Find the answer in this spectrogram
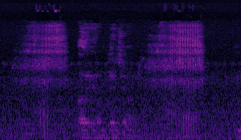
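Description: A Boston terrier snores in rough, breathy bursts about every two seconds.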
